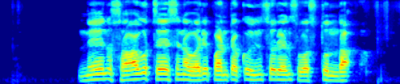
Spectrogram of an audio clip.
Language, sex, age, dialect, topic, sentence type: Telugu, male, 56-60, Southern, agriculture, question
